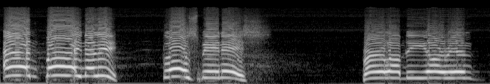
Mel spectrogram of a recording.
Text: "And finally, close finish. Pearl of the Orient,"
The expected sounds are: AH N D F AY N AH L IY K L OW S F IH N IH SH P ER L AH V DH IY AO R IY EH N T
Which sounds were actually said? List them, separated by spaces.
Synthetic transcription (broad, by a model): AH N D F AY N AH L IY K L OW S P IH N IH S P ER L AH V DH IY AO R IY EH N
